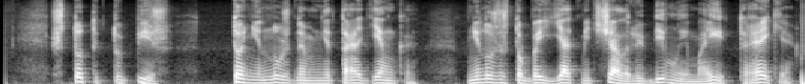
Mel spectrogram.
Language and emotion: Russian, angry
